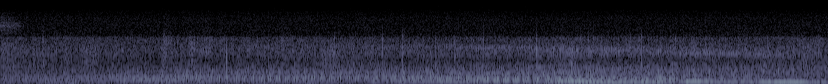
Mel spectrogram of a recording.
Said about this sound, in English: At the gates of the estate, you jump from the car, wait in the darkness for the car coming down the road from the house.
